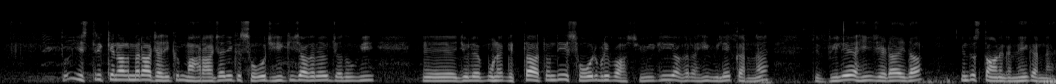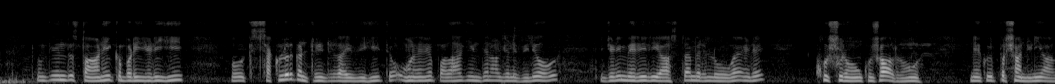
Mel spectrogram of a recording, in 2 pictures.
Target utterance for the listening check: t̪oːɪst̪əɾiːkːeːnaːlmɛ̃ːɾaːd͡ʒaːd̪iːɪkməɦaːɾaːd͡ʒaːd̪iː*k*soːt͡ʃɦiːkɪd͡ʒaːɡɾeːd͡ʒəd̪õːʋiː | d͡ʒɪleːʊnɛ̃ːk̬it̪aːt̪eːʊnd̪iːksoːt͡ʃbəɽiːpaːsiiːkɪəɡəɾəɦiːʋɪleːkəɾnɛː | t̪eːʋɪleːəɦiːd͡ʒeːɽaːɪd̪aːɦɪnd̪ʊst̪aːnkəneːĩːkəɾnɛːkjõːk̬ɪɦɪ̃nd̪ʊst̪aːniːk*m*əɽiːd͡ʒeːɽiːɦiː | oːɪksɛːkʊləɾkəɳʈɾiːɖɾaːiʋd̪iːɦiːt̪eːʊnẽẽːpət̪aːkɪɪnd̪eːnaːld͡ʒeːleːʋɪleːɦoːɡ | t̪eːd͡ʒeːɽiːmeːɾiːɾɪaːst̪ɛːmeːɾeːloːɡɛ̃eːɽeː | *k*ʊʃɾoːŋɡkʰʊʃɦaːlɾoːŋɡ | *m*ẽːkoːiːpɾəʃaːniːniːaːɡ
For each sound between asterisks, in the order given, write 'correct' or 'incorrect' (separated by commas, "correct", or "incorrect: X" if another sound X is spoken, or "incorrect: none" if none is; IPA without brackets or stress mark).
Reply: correct, incorrect: b, incorrect: kʰ, incorrect: n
